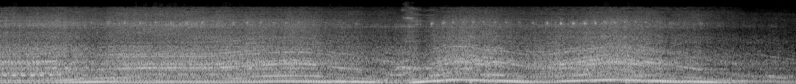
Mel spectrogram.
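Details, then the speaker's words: 1998 Lexus SC400, no check engine lights: smooth, even revs rising and falling with throttle, no knocking, only a faint belt squeak; engine healthy. "so you can hear it sounds smooth feels smooth no funny noises just a little faint little squeaking from the belt no big deal but no knocking"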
